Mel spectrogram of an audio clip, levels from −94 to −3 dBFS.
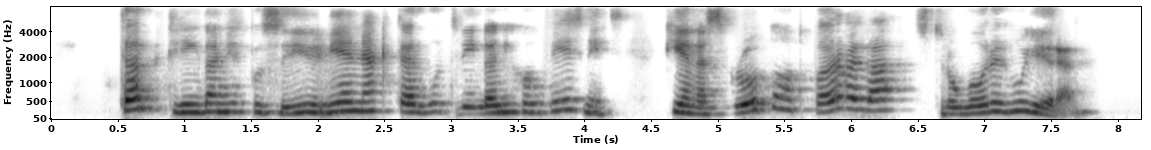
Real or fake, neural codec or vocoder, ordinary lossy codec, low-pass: fake; codec, 16 kHz, 1 kbps, X-Codec, HuBERT features, trained on balanced general audio; none; none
